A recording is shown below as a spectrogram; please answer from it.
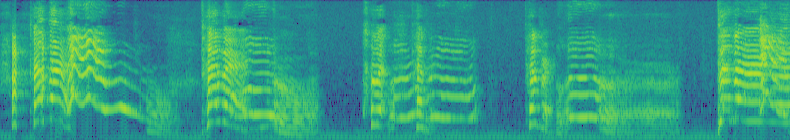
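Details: Female pet dog indoors, reacting to being called a name she hates, gives long wavering howl-whines that rise and fall like talking. Five drawn-out bursts separated by short pauses, with a steady low hum behind.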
